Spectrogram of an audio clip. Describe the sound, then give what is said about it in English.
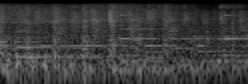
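A train rolls steadily along the tracks past a banana farm, a continuous rumble with a faint rhythmic clickety-clack of wheels on rails. It sounds fairly loud, with no voices. “The story train is rolling past a banana farm where thousands of bananas are growing.”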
